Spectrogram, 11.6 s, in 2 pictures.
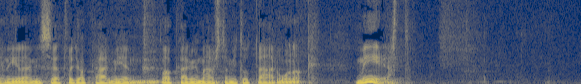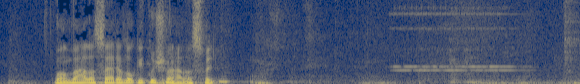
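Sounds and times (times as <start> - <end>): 
speech: 0.0 - 4.2, 6.4 - 8.6
low hiss: 0.0 - 11.6
telephone ringing for a phone-a-friend call: 9.7 - 11.3.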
